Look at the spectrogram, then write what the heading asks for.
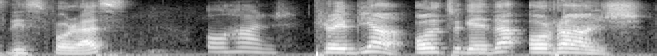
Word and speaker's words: orange: Yes, Hirali, can you pronounce this for us? Orange. Très bien. All together, orange. Orange.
